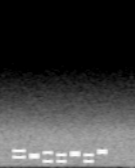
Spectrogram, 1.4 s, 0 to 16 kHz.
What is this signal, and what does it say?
Multi-frequency trunk signalling (R1, as on North American trunks), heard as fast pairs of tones, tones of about 70 ms. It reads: KP 67404 ST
